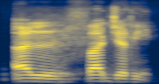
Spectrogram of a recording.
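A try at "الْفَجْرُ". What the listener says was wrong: Al-fajru. Al-fajru ya. Ru. Al-fajru. Kenapa kita baca al-fajru? Enggak al-fajro atau al-fajri saja? dalam bahasa Arab ya, asli kata itu harokatnya domah.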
